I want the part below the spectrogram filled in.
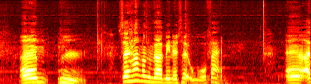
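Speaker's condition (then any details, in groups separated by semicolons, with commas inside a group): Cerebral palsy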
